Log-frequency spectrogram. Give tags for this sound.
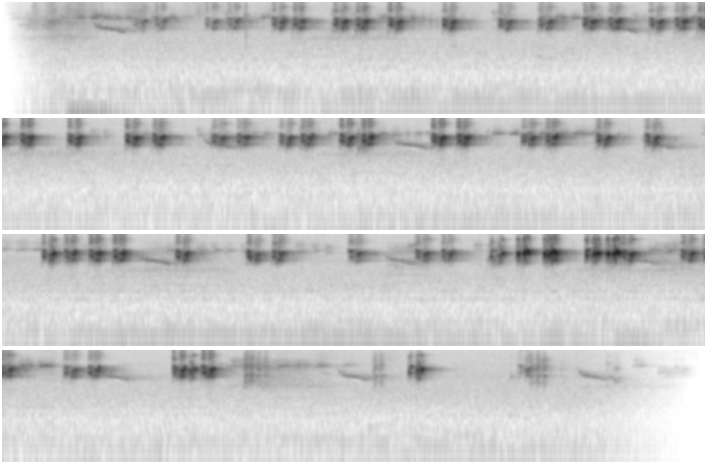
animal barn bird field forest nature outdoor swallow woods

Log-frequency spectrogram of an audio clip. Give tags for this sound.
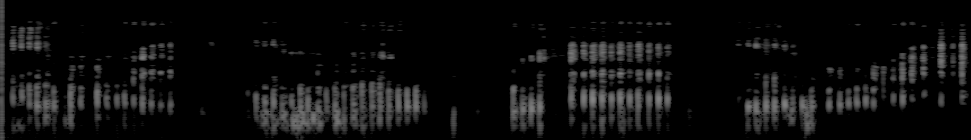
Man-Made Click Strange

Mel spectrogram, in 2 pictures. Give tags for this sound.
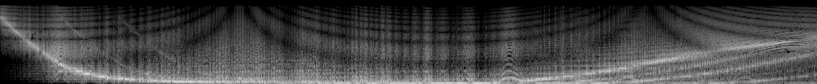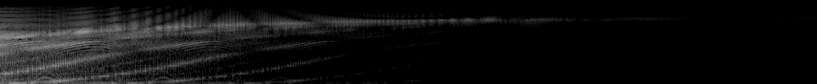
acid electronic fx sfx synth

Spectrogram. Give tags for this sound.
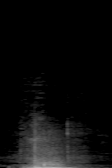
table chair

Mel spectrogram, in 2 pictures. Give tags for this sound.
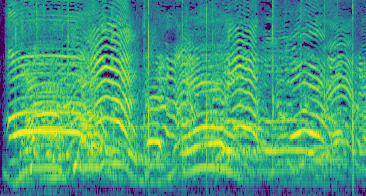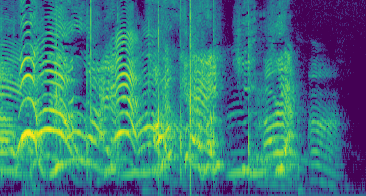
crowd theatre studio audience group theater

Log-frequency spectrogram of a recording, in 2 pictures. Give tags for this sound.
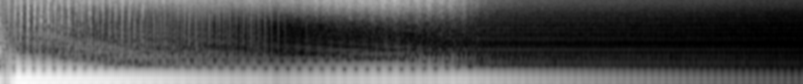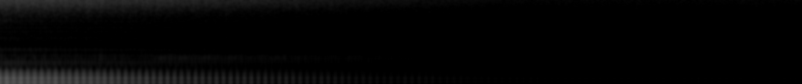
bass glitch toy pianola bitcrushed distorted percussion drum analogue circuitbending bass-drum

